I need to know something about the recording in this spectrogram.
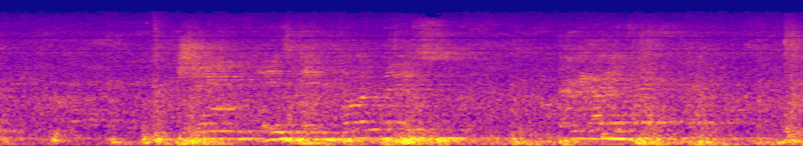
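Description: Indistinct speech with background music, echoing in a large hall.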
